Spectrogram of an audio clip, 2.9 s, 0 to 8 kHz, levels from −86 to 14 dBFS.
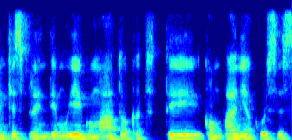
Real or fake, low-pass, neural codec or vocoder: real; 7.2 kHz; none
